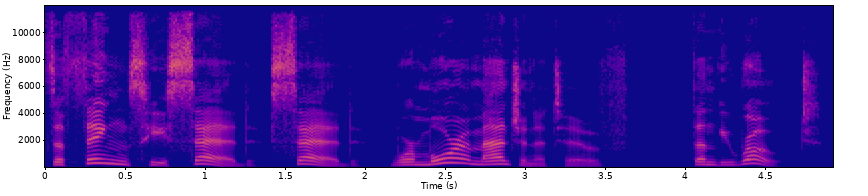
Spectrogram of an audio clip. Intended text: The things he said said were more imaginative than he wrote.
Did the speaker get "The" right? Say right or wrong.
right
